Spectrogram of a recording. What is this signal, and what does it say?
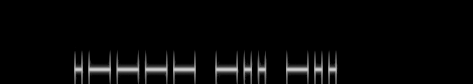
Morse code, heard as a keyed tone, about 17 wpm, 700 Hz. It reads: 1DD
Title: Three Challenging Letter-Number Combinations 17wpm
